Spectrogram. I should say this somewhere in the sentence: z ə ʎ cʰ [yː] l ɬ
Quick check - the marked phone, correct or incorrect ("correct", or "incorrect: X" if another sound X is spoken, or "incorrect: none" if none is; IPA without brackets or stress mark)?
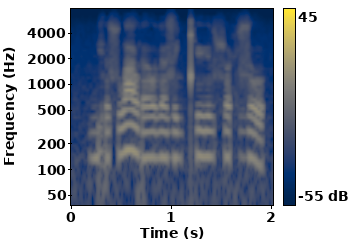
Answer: correct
